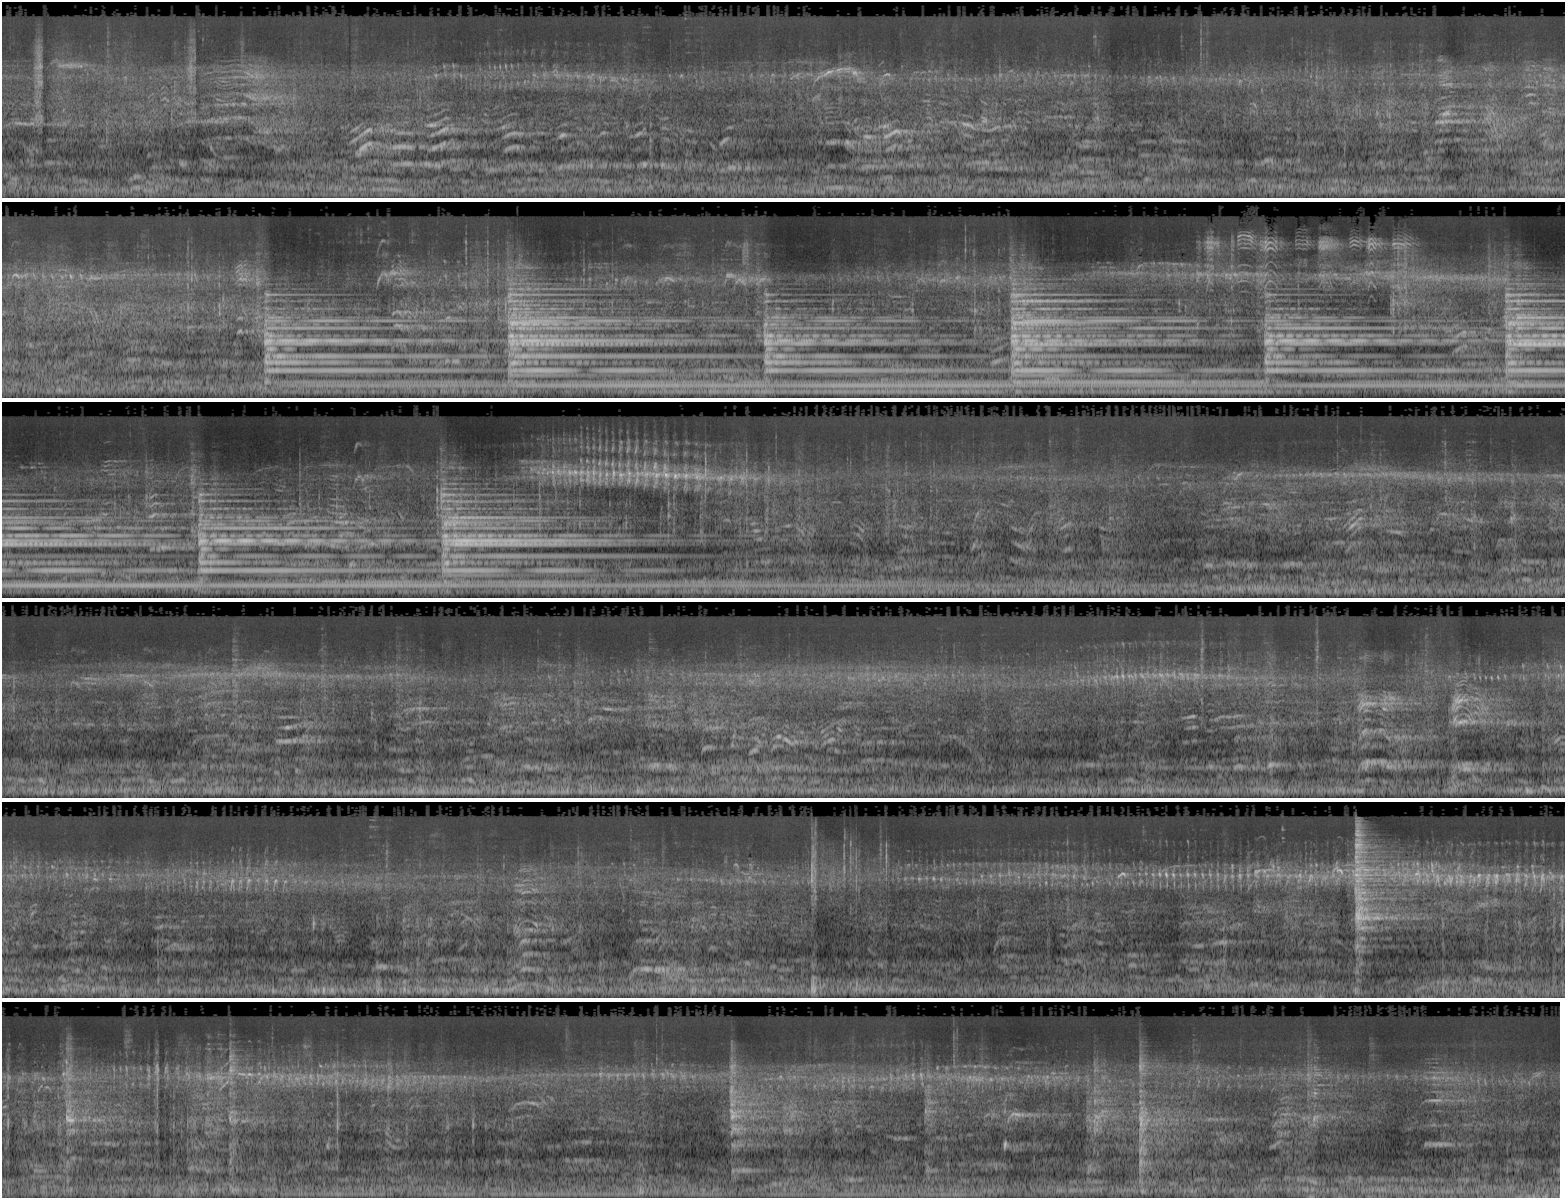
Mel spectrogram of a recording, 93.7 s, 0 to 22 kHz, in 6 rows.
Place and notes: {"title": "Dubrovnik, July 1992, washing the pavement after 9 months of siege - Stradun, 1992, water finally", "date": "1992-07-13 20:00:00", "description": "main street of old Dubrovnik, voices of inhabitants, swallows, city-tower bells, voices of workers openning access to water, jet of water", "latitude": "42.64", "longitude": "18.11", "timezone": "Europe/Zagreb"}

